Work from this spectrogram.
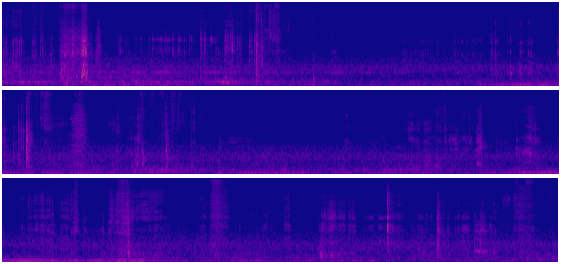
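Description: Scissors cutting scrap paper for journaling cards at a desk, faint close snips and crisp rustling with scattered light taps and rubbing, quiet and steady throughout.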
